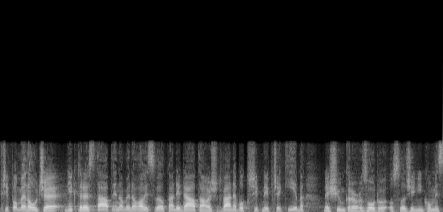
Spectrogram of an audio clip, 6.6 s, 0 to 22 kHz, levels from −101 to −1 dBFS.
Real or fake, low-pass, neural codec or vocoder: fake; 7.2 kHz; codec, 16 kHz, 0.5 kbps, X-Codec, HuBERT features, trained on LibriSpeech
